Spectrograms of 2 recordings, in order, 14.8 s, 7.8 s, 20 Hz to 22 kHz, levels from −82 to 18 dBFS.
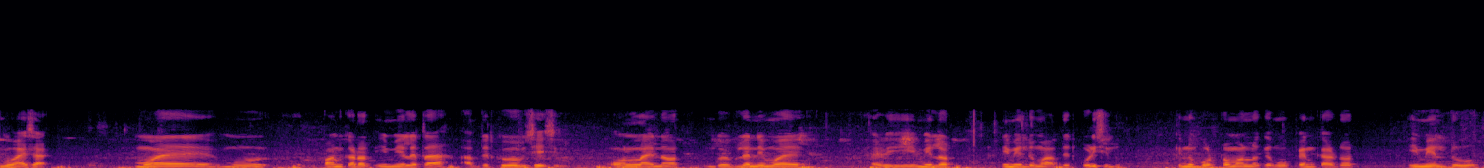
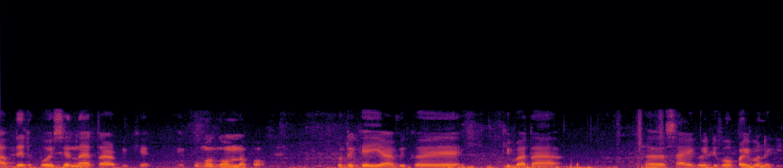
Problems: background sounds at intervals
